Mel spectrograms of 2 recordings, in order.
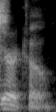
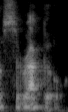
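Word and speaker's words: Sirocco: Sperico. Oh, I might be saying it wrong. It's S I R O CC O. Oh, Sarraco.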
